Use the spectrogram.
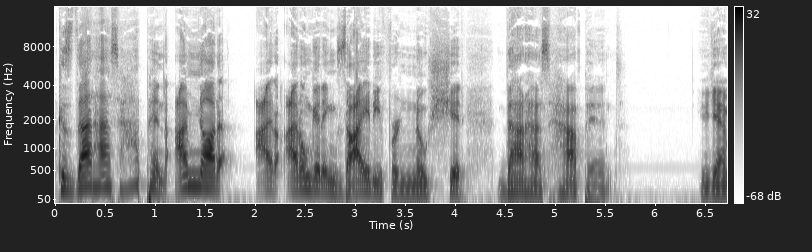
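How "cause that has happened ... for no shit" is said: real angry rant; angry outburst. Real, not acted. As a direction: voice jumps high and loud in anger. Ranting about being mocked.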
